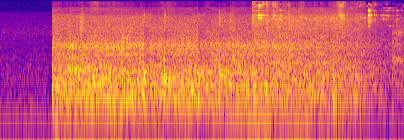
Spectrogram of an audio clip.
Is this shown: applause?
no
